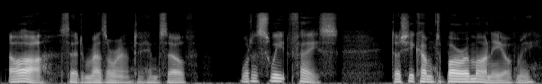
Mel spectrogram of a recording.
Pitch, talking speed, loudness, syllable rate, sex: 105 Hz, 190 wpm, -19 LUFS, 5.1 syllables/s, male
